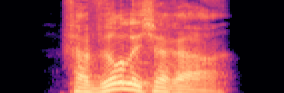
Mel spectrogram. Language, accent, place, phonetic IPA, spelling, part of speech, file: German, Germany, Berlin, [fɛɐ̯ˈvɪʁlɪçəʁɐ], verwirrlicherer, adjective, De-verwirrlicherer.ogg
- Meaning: inflection of verwirrlich: 1. strong/mixed nominative masculine singular comparative degree 2. strong genitive/dative feminine singular comparative degree 3. strong genitive plural comparative degree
